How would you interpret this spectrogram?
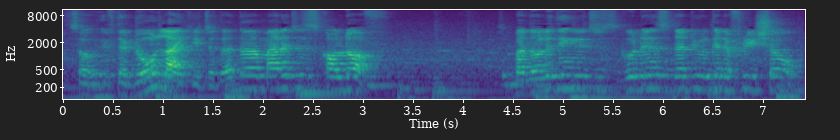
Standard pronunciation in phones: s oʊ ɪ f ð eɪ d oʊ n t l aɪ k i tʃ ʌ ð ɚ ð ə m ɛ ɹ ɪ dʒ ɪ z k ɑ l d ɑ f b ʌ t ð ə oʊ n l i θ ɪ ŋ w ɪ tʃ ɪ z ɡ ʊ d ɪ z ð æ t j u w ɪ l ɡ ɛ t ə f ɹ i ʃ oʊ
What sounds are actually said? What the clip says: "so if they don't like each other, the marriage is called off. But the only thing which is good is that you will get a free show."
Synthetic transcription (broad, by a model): s oʊ ɪ f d eɪ d oʊ n t l aɪ k i tʃ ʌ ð ɚ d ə m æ ɹ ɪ dʒ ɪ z k ɑ l d ɑ f b ʌ t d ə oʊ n l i t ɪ ŋ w ɪ tʃ ɪ z ɡ ʊ d ɪ z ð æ t j u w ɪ l ɡ ɛ t ə f ɹ i ʃ oʊ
